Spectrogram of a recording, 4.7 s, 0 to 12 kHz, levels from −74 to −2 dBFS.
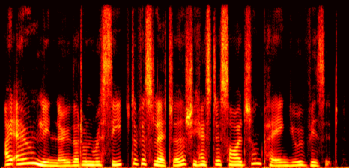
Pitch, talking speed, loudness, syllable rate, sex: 250 Hz, 220 wpm, -16 LUFS, 5.2 syllables/s, female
